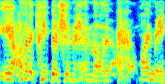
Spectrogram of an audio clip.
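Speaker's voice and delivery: high, whiny, smug put-on complaining voice.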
